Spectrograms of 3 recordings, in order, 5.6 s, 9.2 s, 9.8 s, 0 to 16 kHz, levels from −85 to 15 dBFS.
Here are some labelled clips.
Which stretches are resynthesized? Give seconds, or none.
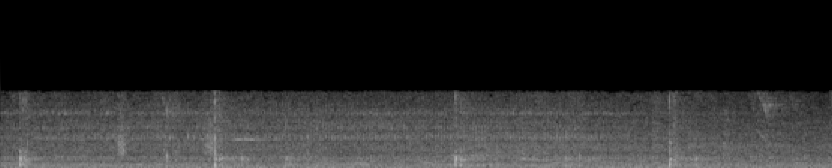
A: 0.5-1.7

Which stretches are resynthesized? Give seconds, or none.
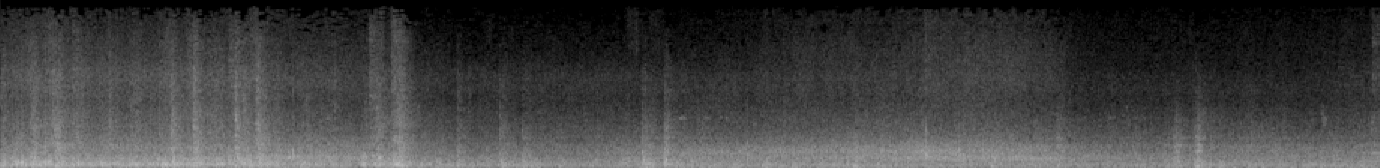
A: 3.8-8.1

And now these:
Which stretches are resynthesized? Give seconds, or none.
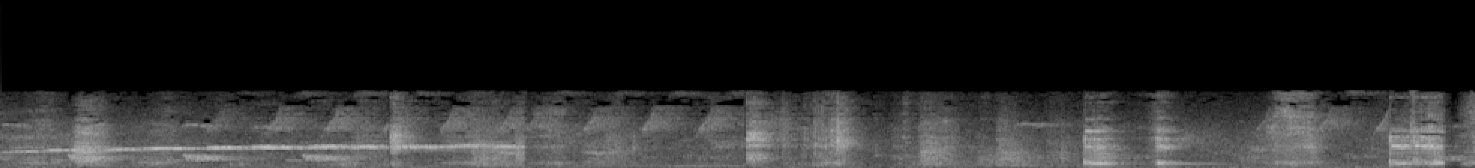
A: 1.6-6.4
